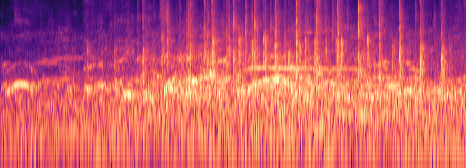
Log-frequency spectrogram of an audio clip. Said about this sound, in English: You're clapping.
